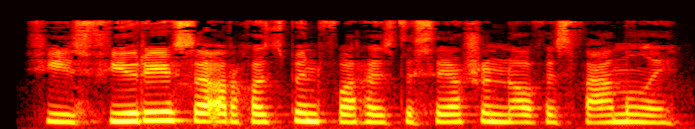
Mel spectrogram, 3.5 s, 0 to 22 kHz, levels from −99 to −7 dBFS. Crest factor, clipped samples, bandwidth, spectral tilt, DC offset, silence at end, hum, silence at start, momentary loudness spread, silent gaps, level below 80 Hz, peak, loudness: 16 dB; under 0.1%; 11.5 kHz; -3.5 dB/octave; under 0.1%; 0.1 s; none; 0.2 s; 10 LU; none; -70 dBFS; -10 dBFS; -26 LUFS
